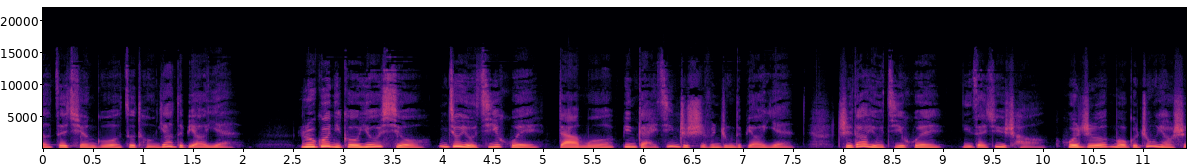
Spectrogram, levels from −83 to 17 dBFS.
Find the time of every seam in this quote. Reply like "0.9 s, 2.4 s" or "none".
3.9 s, 10.1 s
